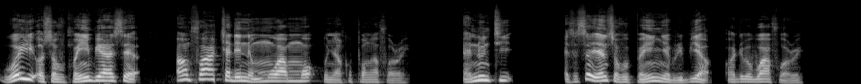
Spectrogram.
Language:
Akan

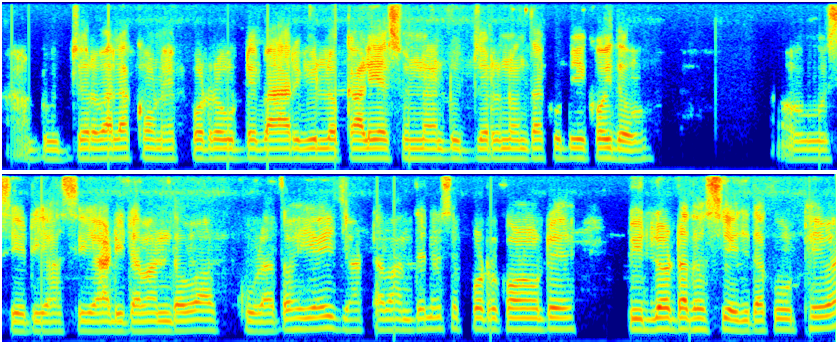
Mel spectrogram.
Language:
Odia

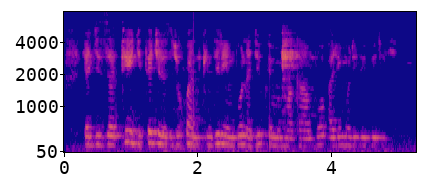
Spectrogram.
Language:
Kinyarwanda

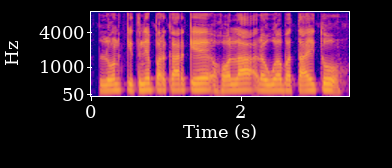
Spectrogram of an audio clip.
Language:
Magahi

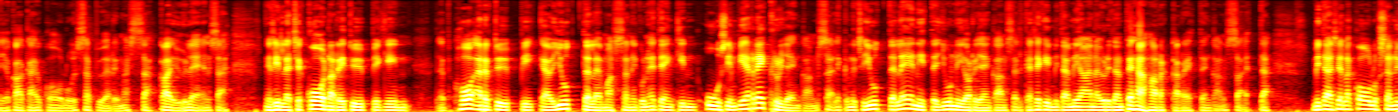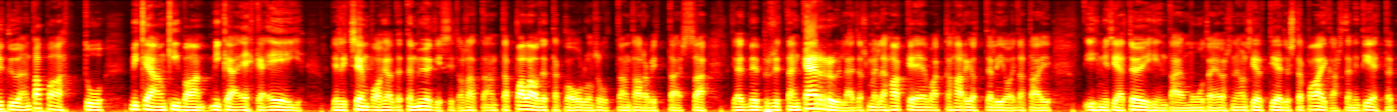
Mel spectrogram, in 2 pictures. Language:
Finnish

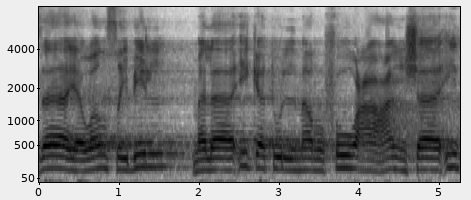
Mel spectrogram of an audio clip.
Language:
Arabic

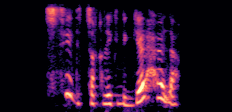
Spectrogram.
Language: Kabyle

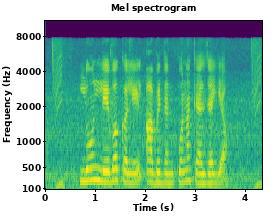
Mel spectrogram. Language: Maithili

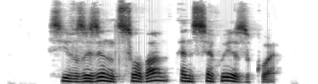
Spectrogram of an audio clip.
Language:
Kabyle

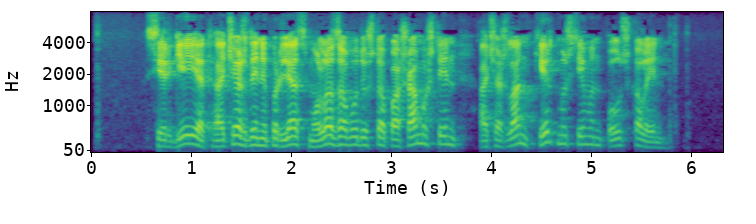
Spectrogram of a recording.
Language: Mari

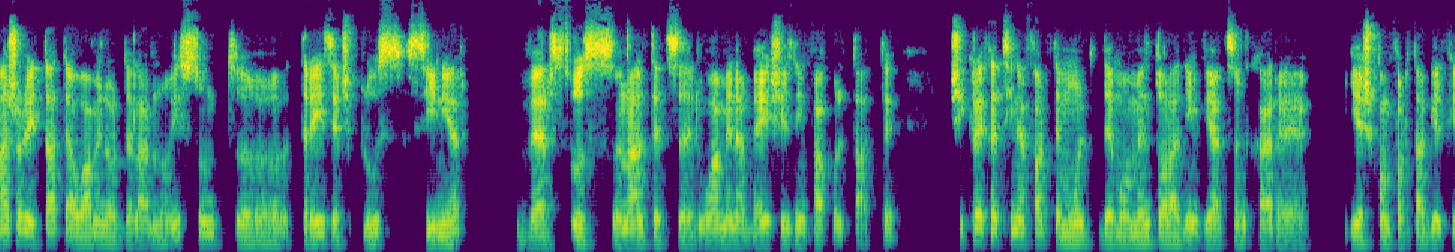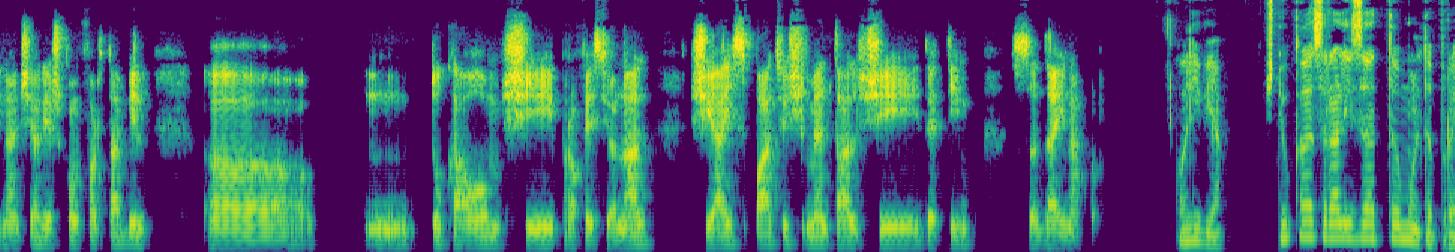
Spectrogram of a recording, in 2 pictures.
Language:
Romanian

